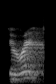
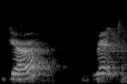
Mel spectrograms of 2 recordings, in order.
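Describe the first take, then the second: First: "Great" said quickly, final t only lightly touched. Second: "great" drawn out very slowly with a clear final t; final t sounded. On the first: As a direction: skim "Great", barely tapping the t. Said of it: "Mình đọc lướt thôi, rất là nhanh". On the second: Teacher to child: "great" spelled out very slowly, final t sounded. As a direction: stretch "great" out slowly and land the t at the end. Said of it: "Âm đờ cuối nhưng mà mình đọc". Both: Shown as a demonstration.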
